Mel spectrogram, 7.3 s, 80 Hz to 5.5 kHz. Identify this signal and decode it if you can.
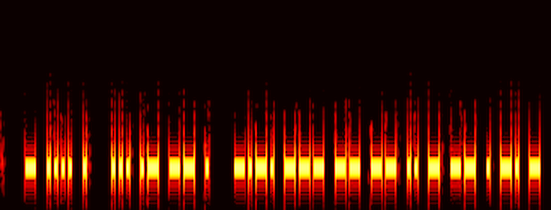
Morse code, heard as a keyed tone, about 25 wpm, 600 Hz. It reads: THE SAME COMMITMENT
